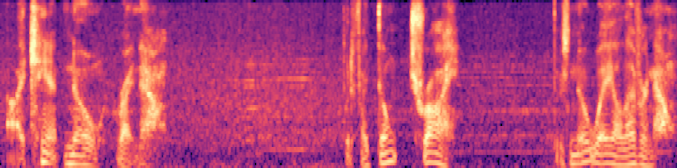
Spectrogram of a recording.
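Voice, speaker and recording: Gravelly, resolute male game hero. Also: on the low side, slow, a little hiss or hum. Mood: quietly resolute. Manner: earnest, understated, reflective. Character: calm, resolute young male wandering hero. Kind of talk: scripted video game voice acting.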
